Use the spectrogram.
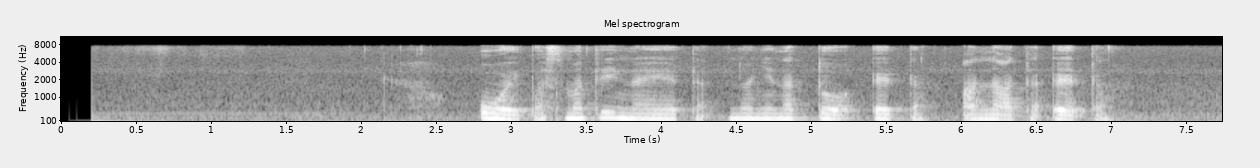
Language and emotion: Russian, neutral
